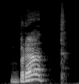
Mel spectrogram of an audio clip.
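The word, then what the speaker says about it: брат: The difference is in the very last t. Brat. More like a doll, not even almost heard sometimes, letter t. Brat. That's brother. Now, brat is to take. Now, this t versus t difference, you have to master it, you have to get it, but brat is brother.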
